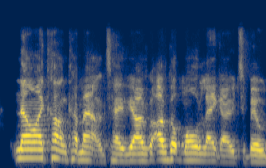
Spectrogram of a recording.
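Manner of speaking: ordinary talk, nothing marked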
